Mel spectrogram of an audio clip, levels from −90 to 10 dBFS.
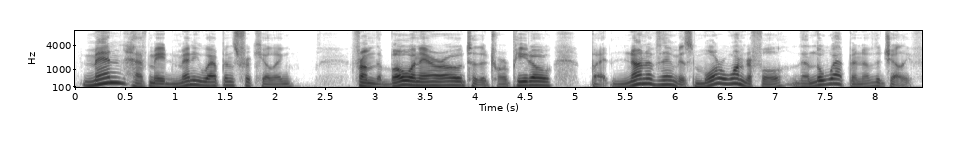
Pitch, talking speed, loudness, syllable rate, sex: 130 Hz, 205 wpm, -18 LUFS, 5.3 syllables/s, male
